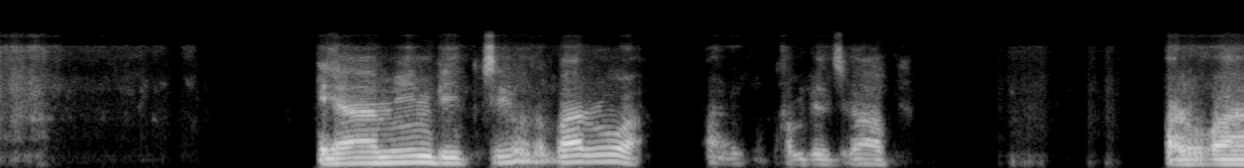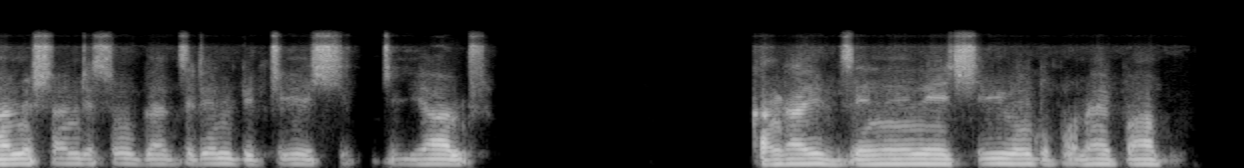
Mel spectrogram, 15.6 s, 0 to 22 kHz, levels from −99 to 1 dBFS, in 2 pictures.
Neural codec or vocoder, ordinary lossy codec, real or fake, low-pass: none; Opus, 16 kbps; real; 7.2 kHz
